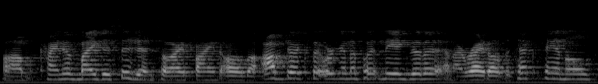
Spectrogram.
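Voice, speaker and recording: A woman's voice: a little high, quick pace, fairly bright tone. A woman giving casual interview answers as a museum curator, heard through a megaphone in an echoey room.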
